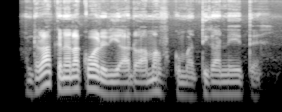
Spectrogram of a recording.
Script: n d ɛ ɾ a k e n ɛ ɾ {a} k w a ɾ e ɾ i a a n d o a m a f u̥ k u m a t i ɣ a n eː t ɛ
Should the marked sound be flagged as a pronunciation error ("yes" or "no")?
no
